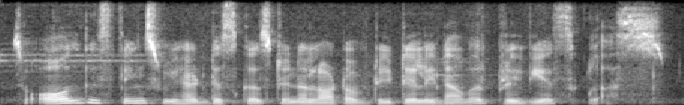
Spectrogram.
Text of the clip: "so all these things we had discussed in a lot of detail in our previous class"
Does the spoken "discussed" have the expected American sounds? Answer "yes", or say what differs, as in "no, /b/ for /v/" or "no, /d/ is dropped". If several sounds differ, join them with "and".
yes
